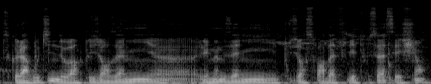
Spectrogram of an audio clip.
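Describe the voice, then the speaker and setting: A man's very deep, low voice over noticeable background noise. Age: 30s. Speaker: cinema manager. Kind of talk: casual chat.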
